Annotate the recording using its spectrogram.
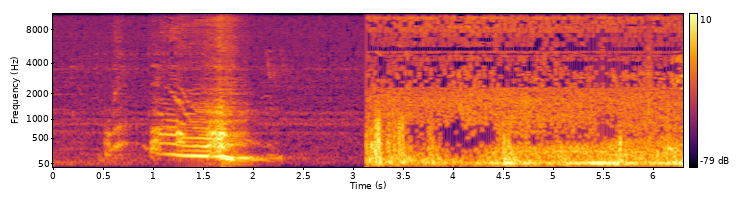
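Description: Lioness roaring: a short grunt, then one deep call about a second long that falls in pitch. After a brief silence a steady low rumble starts suddenly.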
